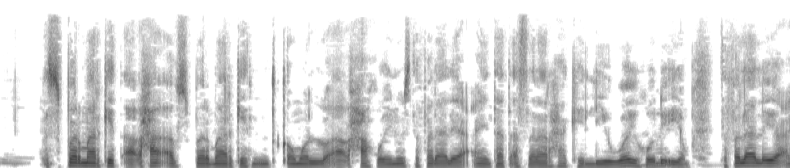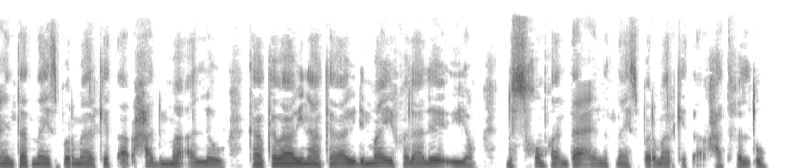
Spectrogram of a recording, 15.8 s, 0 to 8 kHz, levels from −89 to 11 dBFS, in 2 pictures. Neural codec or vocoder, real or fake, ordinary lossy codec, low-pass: none; real; MP3, 48 kbps; 7.2 kHz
